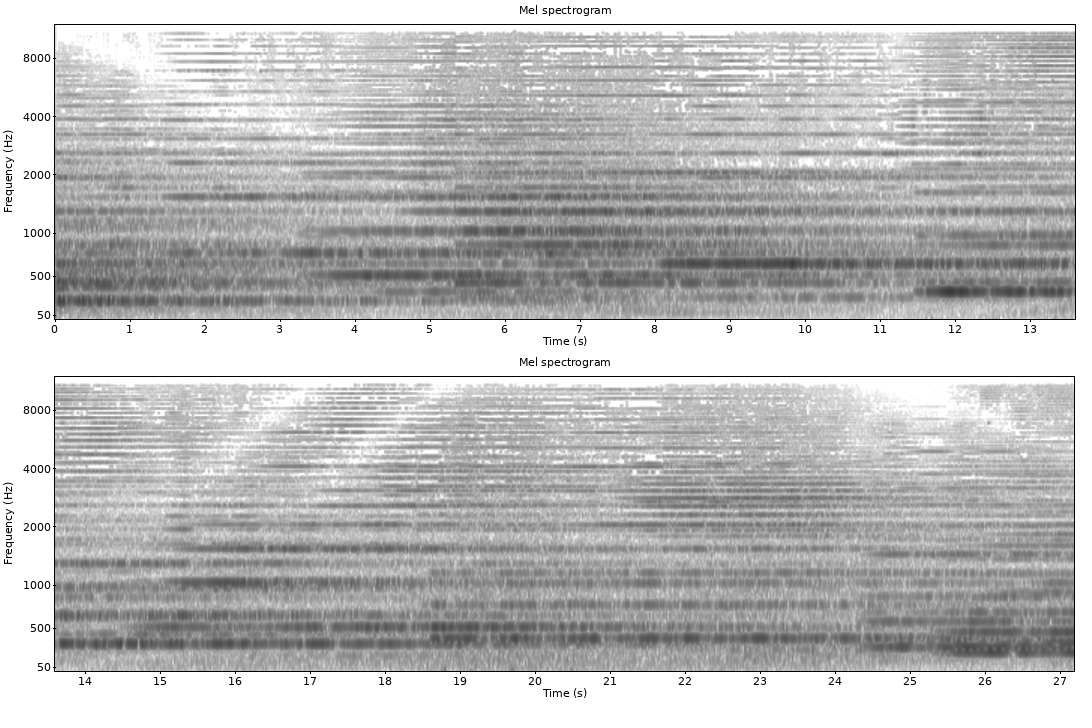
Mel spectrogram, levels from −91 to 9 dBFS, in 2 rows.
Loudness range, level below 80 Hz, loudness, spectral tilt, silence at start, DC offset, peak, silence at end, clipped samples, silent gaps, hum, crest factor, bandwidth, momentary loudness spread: 4 LU; -62 dBFS; -26 LUFS; -3 dB/octave; 0 s; under 0.1%; -10 dBFS; 0 s; under 0.1%; none; none; 16 dB; 11.5 kHz; 7 LU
